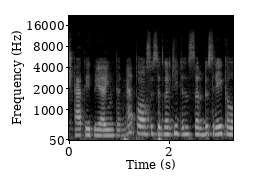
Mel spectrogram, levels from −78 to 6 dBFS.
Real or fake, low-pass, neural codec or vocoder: fake; 14.4 kHz; codec, 44.1 kHz, 2.6 kbps, DAC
